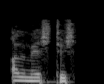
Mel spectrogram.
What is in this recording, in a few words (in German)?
"allmächtig", German; adjectives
